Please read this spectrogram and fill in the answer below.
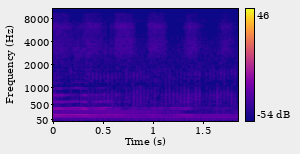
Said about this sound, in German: Nur noch die Glasscheibe zwischen uns, sein rötlich-goldenes Fell in der Abendsonne, die sanften Tatzen, der stolze Blick, das leise Schnurren.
